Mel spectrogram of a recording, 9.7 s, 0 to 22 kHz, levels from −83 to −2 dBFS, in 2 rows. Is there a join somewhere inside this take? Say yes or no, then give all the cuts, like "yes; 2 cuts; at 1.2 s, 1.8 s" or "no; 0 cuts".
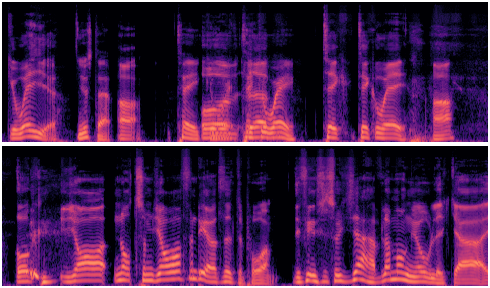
no; 0 cuts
